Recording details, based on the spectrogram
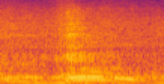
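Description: Nissan TDS car engine revving in a short burst, a close mid-pitched roar rising and falling once over steady engine hum.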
